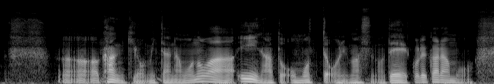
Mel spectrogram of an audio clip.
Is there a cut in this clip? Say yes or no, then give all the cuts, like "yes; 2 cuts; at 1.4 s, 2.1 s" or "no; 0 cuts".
no; 0 cuts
